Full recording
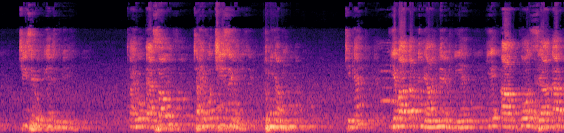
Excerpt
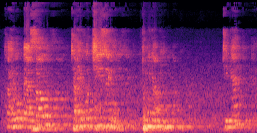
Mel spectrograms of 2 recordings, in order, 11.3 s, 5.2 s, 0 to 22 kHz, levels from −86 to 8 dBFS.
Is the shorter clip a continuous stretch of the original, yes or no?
yes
